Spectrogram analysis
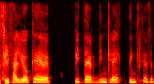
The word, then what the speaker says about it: Dinklage: Ah, Y sí, salió que Peter ¿Dinklage se pronuncia?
